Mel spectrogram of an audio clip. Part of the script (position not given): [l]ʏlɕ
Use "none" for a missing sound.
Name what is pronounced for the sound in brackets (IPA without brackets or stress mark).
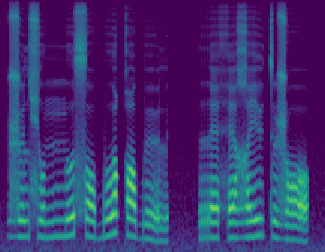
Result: ʐ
